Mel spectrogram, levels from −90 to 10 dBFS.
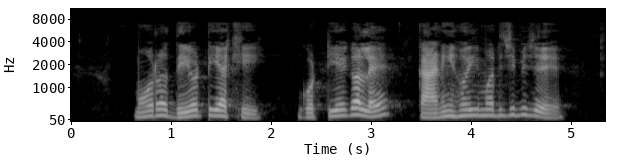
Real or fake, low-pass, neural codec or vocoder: real; 7.2 kHz; none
